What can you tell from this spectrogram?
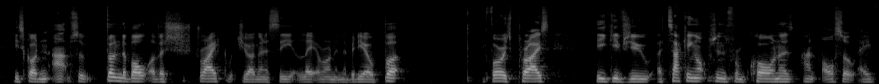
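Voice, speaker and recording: A man's medium-pitched voice, fairly quick and fairly even in intonation, on a very clean recording with a silent background. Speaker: gaming youtuber. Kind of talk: game commentary tutorial. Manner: fast.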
